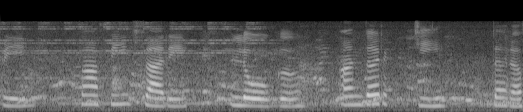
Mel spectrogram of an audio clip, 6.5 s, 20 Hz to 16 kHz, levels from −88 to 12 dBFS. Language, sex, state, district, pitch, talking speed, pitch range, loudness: Hindi, female, Madhya Pradesh, Dhar, 270 Hz, 55 wpm, 235-335 Hz, -17 LUFS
